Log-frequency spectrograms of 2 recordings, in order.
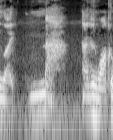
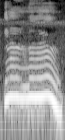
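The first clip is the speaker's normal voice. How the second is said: suggestive hum; 10 semitones higher than usual. Retold or imitated. Sucking sausage suggestively.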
